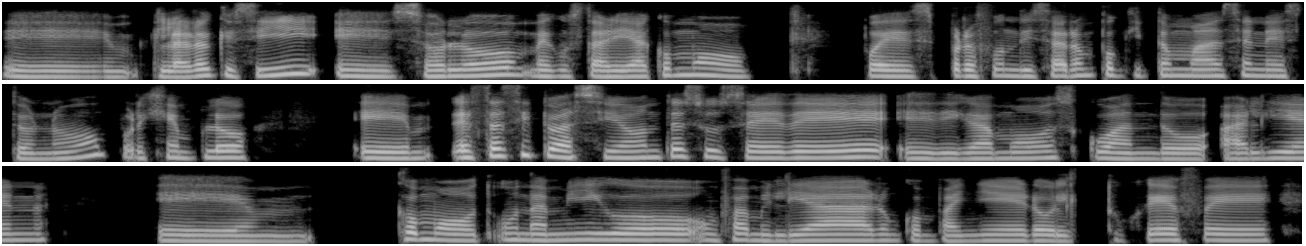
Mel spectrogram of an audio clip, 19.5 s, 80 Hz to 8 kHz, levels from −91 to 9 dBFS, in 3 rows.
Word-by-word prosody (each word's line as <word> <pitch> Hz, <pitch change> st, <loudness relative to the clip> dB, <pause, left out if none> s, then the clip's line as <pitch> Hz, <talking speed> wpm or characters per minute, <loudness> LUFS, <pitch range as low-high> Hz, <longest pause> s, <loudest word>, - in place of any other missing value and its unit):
Em, 165 Hz, -2 st, -2 dB
claro 170 Hz, +4 st, +5 dB
que 195 Hz, -2 st, -2 dB
sí, 215 Hz, +9 st, +1 dB
eh, 180 Hz, -3 st, 0 dB
solo 190 Hz, +6 st, +3 dB
me 185 Hz, -4 st, 0 dB
gustaría 175 Hz, 0 st, +2 dB
como, 210 Hz, -4 st, 0 dB, 0.6 s
pues, 180 Hz, -2 st, +2 dB
profundizar 190 Hz, 0 st, 0 dB
un 205 Hz, -, -3 dB
poquito 200 Hz, -1 st, -3 dB
más 195 Hz, 0 st, 0 dB
en 200 Hz, -2 st, -2 dB
esto, 175 Hz, -2 st, -4 dB
¿no?, 190 Hz, +11 st, -2 dB
por 195 Hz, -, -5 dB
ejemplo, 200 Hz, +1 st, 0 dB, 0.5 s
em, 185 Hz, -1 st, +2 dB
esta 205 Hz, +4 st, +5 dB
situación 205 Hz, -5 st, +1 dB
te 235 Hz, +1 st, +2 dB
sucede, 195 Hz, 0 st, +2 dB
eh, 175 Hz, 0 st, -3 dB
digamos, 180 Hz, +3 st, -2 dB
cuando 165 Hz, -2 st, -1 dB
alguien, 185 Hz, +2 st, -2 dB, 0.5 s
em, 160 Hz, -2 st, -2 dB, 0.4 s
como 195 Hz, -4 st, +2 dB
t -, -, -19 dB
un 195 Hz, -2 st, -2 dB
amigo, 190 Hz, 0 st, +1 dB
un 185 Hz, -1 st, -6 dB
familiar, 180 Hz, 0 st, +2 dB
un 175 Hz, -, -9 dB
compañero, 175 Hz, +1 st, -2 dB
el 160 Hz, -1 st, -3 dB
tu 185 Hz, -, -15 dB
jefe. 180 Hz, 0 st, -1 dB
185 Hz, 125 wpm, -23 LUFS, 175-195 Hz, 0.6 s, claro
